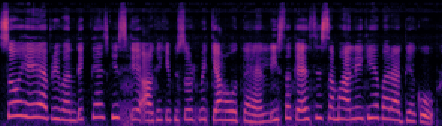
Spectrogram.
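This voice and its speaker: High-voiced woman telling a story. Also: normal speed. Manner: chatty, conversational retelling. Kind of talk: casual storytelling narration.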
